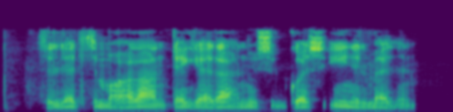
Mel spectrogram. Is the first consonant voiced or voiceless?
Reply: voiceless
